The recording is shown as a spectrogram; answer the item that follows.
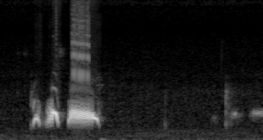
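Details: Spotted dove, Đồng Nai, 'thúc gù' cooing used for luring and training decoys: two quick low hoots run into a longer buzzy coo, followed by silence and brief faint coos at the end.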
